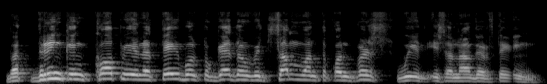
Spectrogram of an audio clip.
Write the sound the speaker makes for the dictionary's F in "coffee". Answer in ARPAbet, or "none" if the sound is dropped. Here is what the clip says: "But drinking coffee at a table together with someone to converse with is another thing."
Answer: P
